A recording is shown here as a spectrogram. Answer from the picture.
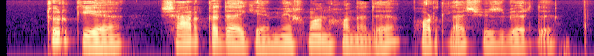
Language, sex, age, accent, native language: Uzbek, male, 18-24, Farg'ona, Uzbek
